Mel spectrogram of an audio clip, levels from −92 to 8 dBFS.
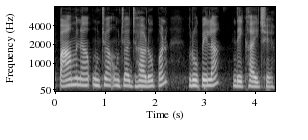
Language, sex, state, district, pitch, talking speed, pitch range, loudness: Gujarati, female, Gujarat, Valsad, 200 Hz, 110 wpm, 175-210 Hz, -18 LUFS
